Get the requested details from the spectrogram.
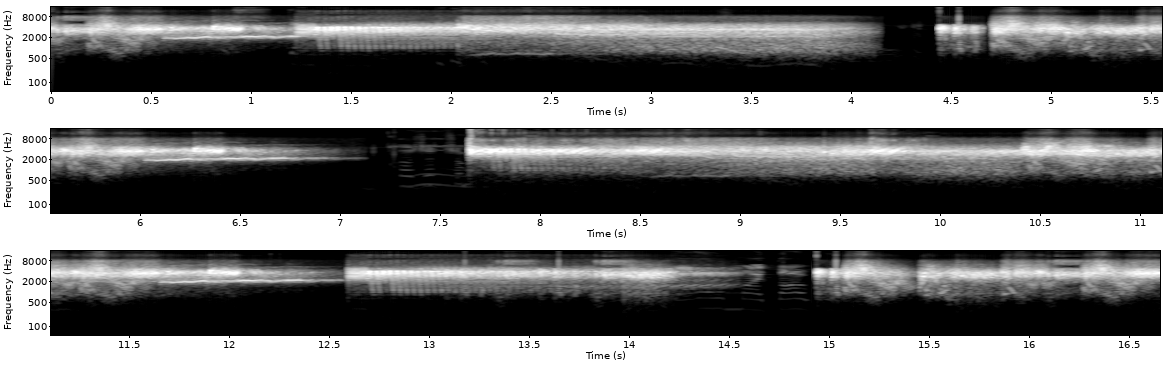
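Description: Fighting sound effects roar with a whooshing, crackling rush.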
